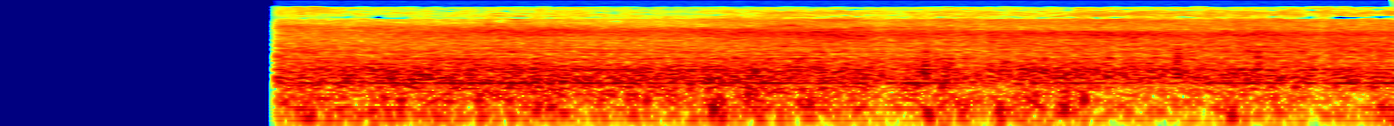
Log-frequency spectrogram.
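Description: Dead silence, then about a second and a half in, steady running noise of a slow-moving rail work train cuts in suddenly, with a steady low hum through it.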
